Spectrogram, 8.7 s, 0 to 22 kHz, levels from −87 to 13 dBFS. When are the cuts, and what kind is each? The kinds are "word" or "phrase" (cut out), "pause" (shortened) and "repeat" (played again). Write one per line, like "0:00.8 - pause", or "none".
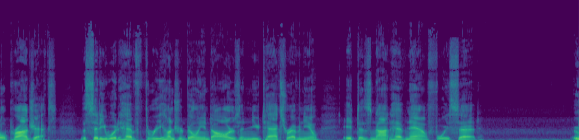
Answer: none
